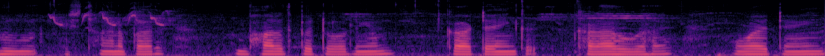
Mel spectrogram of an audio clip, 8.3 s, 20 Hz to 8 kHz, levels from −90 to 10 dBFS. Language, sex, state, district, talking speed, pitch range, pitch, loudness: Hindi, male, Bihar, Gopalganj, 95 wpm, 135-145 Hz, 140 Hz, -36 LUFS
